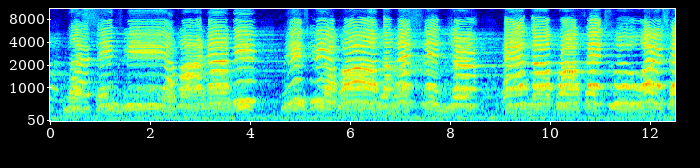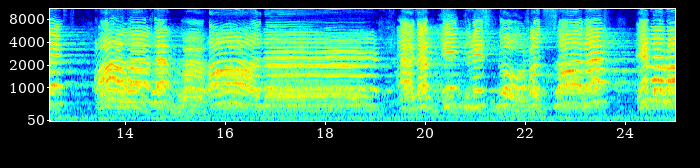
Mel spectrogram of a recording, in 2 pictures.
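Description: A child's voice chanting melodically in short ornamented phrases separated by brief pauses, with one long held note about two-thirds of the way through.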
